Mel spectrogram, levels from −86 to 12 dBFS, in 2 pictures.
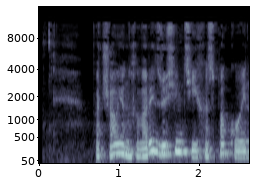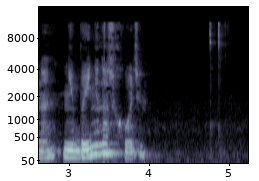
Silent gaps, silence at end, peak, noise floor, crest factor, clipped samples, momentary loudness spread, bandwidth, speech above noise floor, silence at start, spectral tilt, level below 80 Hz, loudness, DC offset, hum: none; 1.3 s; -8 dBFS; -63 dBFS; 16 dB; under 0.1%; 22 LU; 11.5 kHz; 43 dB; 0.7 s; -6 dB/octave; -54 dBFS; -21 LUFS; under 0.1%; none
